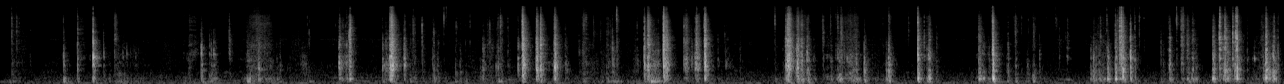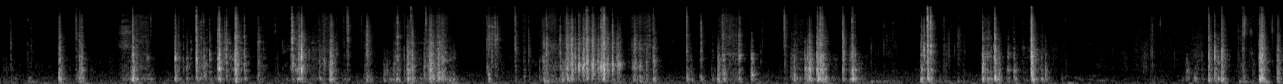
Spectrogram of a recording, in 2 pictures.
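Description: Plastic makeup compacts, palettes and pencils clacking and tapping as they are set into the drawers of a clear acrylic organizer: many quick, irregular clicks and knocks.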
